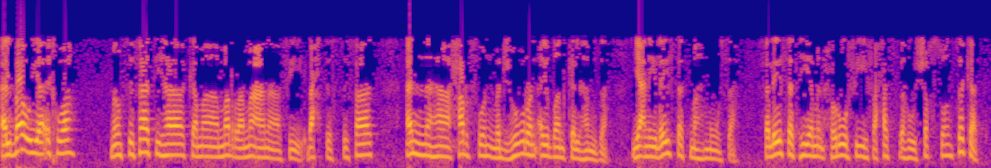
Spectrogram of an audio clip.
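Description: A man's voice: mid-range voice, expressive, quick pace, slightly rough. A man teaching the articulation of letters for Quran recitation, explaining each trait step by step and demonstrating sounds and common mistakes. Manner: methodical, demonstrates sounds and mispronunciations. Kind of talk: recorded lesson on letter articulation. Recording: tinny phone-like lo-fi audio.

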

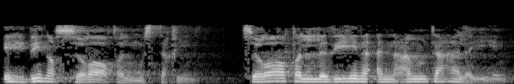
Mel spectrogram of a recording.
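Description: Chanting verses with passion, an Egyptian-accented man delivers a sermon at normal speed in a medium-pitched voice. The sound is dull and lo-fi, captured in an echoey hall.

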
